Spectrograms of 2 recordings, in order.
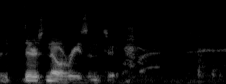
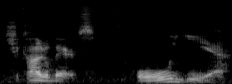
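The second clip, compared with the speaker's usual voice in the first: ordinary talk, nothing marked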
